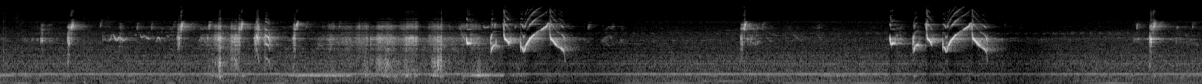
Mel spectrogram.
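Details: Continuous singing by a saffron finch, meant to call or train; busy chattering chirps build into quick looping whistled phrases, a pause, then another sweeping phrase, over a constant low electrical hum.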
